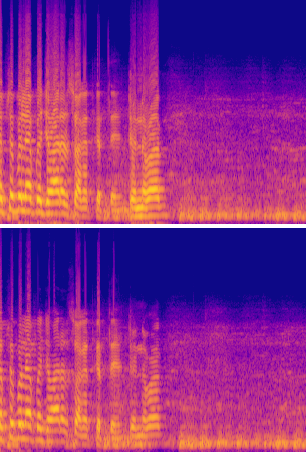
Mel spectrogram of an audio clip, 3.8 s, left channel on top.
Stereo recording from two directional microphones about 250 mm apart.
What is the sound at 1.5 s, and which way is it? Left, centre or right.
Speech, left.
